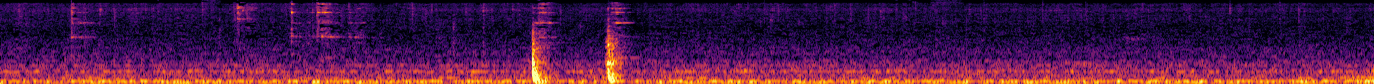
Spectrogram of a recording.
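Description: Whisked eggs, three of them, cook in melted butter in a pan, giving a steady soft sizzle with a couple of sharp utensil clinks partway through.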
